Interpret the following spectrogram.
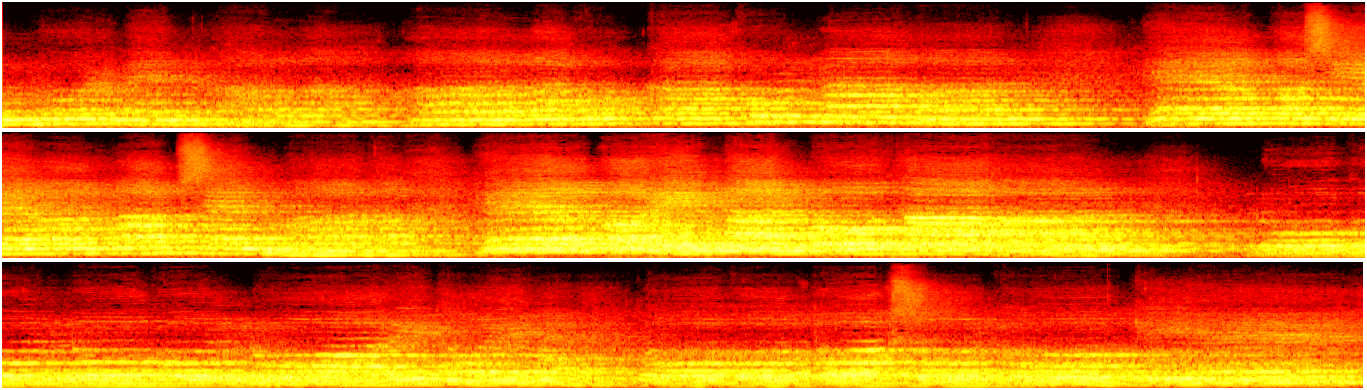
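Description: Male-voice choir singing unaccompanied in Finnish, in slow sustained phrases with short breaks between them. The fullest, loudest phrase swells about midway.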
